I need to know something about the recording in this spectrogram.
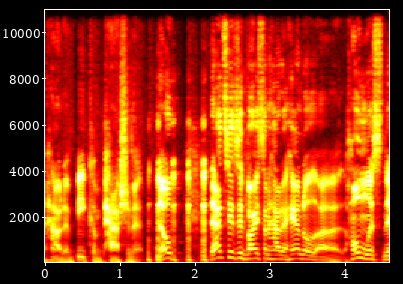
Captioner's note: laugh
